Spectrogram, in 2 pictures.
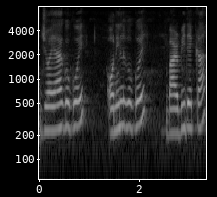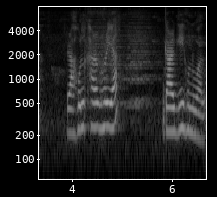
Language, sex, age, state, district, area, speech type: Assamese, female, 18-30, Assam, Charaideo, urban, spontaneous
